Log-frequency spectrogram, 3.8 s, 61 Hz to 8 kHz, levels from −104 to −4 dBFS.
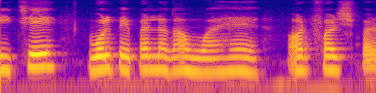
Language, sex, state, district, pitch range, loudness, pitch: Hindi, female, Punjab, Fazilka, 190-210 Hz, -16 LUFS, 205 Hz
